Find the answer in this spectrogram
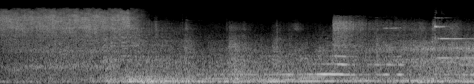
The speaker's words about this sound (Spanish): ¡Ahí viene el bus!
